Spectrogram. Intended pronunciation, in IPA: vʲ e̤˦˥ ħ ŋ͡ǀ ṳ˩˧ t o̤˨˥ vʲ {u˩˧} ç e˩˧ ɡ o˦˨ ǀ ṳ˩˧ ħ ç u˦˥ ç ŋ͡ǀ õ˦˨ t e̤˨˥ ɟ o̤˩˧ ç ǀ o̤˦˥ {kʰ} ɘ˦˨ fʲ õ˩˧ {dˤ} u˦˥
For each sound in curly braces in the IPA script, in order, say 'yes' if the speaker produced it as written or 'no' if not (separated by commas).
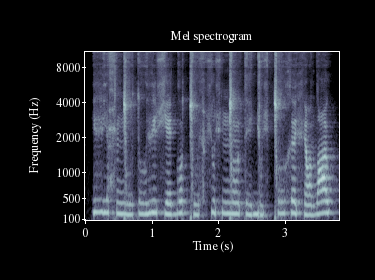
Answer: no, no, yes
